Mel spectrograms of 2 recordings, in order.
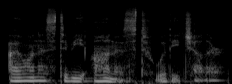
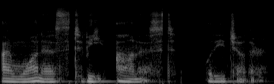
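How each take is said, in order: First: It sounds warmer and friendlier. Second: It sounds firm and gritty, not weak. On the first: "Maybe a bit friendlier" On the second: "I gotta get some like grit in there"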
